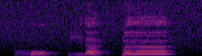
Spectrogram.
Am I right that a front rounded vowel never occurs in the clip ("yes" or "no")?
yes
